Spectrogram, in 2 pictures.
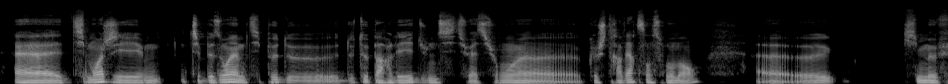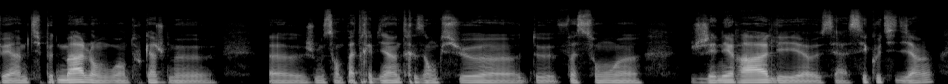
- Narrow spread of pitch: Yes, narrow, 2.2 semitones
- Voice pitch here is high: No, very low, 90 Hz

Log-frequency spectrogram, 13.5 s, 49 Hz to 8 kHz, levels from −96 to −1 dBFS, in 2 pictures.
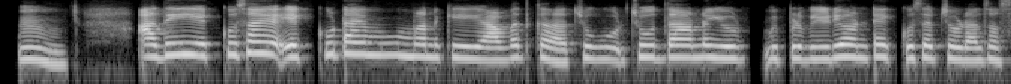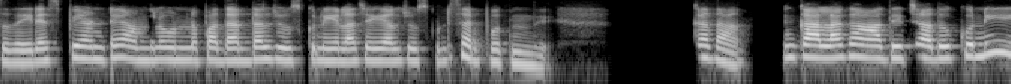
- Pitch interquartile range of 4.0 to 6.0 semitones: No, average, 3.2 semitones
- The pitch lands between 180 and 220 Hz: No, high, 240 Hz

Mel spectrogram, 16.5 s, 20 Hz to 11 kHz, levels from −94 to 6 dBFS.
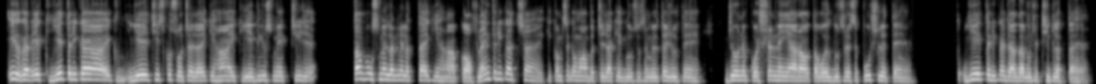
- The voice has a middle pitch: Yes, medium, 170 Hz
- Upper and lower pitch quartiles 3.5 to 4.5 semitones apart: No, average, 2.8 semitones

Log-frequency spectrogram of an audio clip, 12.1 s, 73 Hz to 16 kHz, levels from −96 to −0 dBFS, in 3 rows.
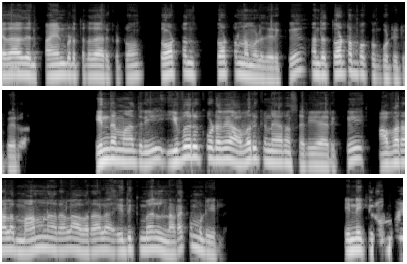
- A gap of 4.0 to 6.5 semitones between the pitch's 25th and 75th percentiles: No, average, 3.2 semitones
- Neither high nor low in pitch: Yes, medium, 155 Hz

